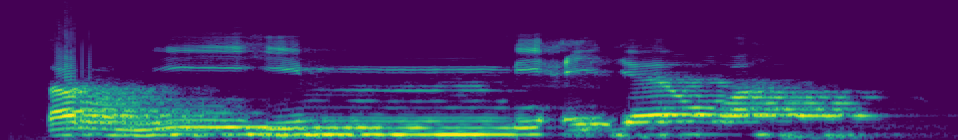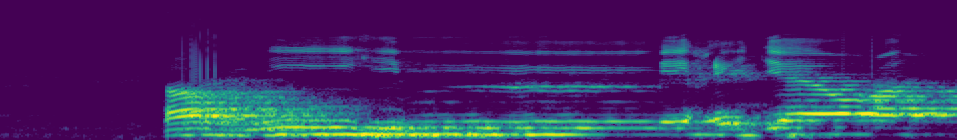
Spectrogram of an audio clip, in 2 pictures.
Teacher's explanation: Jadi kalau mim sukun ketemu dengan w ba namanya ikhfa syafawi. Dibacanya samar kemudian ghunah.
